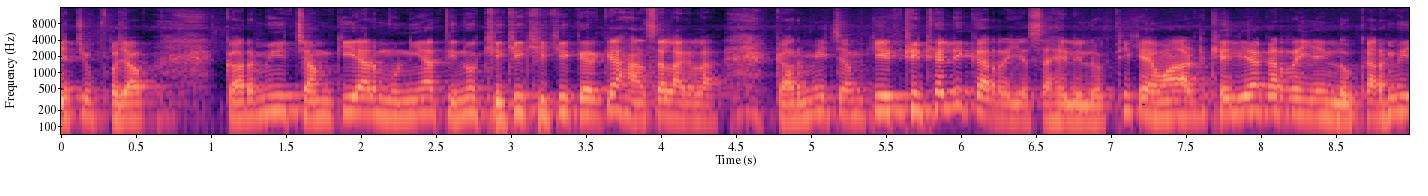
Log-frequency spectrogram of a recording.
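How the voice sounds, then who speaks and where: A male teacher explains a story, repeating lines and asking and answering his own questions. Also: fairly high pitch.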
